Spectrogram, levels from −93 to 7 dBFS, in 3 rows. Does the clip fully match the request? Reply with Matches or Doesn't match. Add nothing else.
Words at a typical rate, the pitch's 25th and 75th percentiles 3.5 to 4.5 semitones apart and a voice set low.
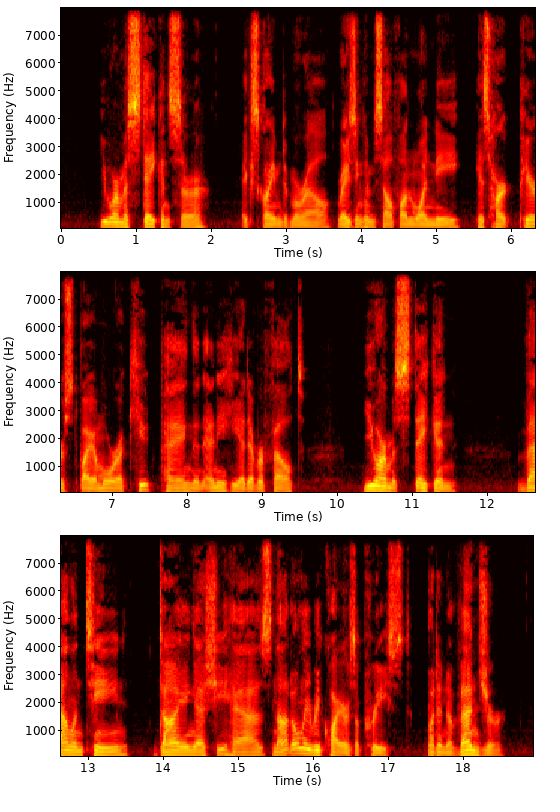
Doesn't match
